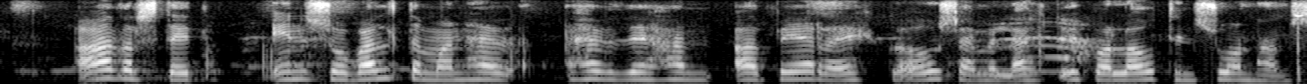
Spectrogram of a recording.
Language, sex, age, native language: Icelandic, female, 18-19, Icelandic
